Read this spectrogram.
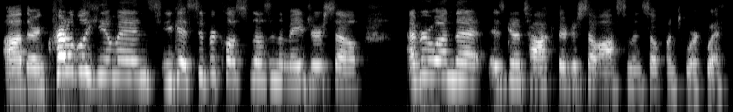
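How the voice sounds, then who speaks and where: A woman's voice: sits high, sharp tone, rough recording. A young woman moderating a casual student webinar over a video call, upbeat and chatty. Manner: upbeat, chatty, quick transitions.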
